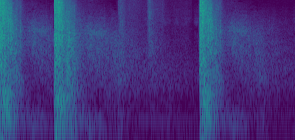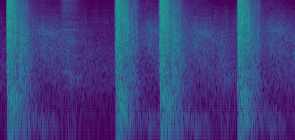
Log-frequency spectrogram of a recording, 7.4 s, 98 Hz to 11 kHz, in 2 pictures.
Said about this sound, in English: let's try the AR-15 out, see what happens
